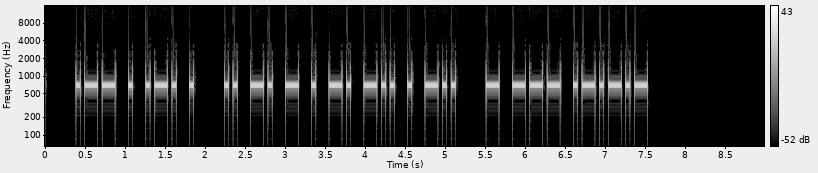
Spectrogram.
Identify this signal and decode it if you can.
Morse code, heard as a keyed tone, about 22 wpm, 700 Hz. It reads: WERE INTENDED TO.
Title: A Sound Of Thunder 22wpm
